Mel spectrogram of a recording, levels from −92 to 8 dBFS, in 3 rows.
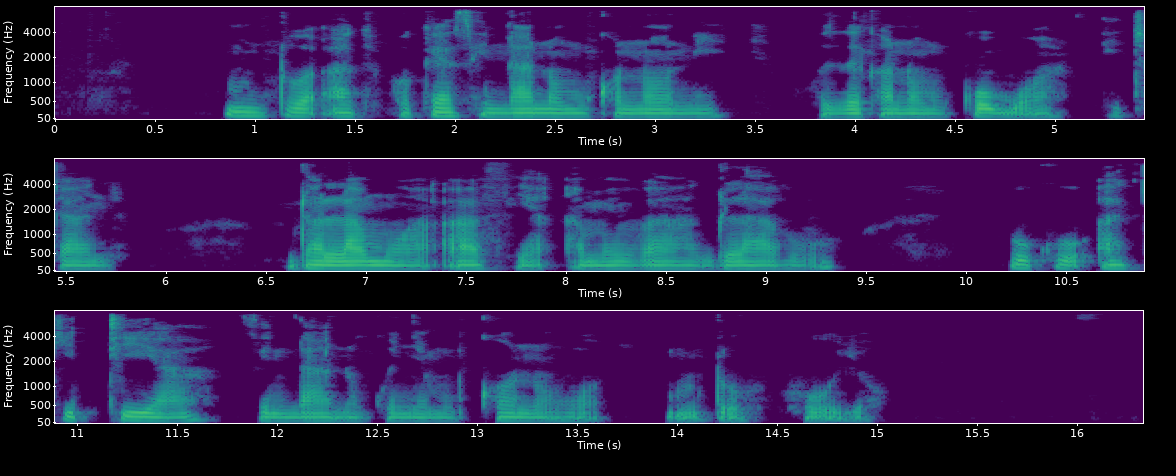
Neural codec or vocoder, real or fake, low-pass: none; real; 7.2 kHz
